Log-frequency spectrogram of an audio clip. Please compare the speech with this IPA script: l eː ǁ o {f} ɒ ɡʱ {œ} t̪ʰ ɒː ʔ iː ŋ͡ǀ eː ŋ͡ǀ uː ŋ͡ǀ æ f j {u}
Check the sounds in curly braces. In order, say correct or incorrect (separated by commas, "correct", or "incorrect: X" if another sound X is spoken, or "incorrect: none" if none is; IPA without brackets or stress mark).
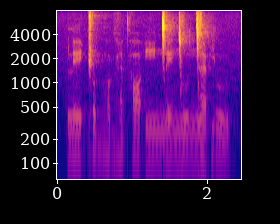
incorrect: bʱ, incorrect: æ, incorrect: uː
